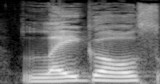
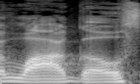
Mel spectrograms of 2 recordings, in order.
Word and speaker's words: Lagos: Lagos or Lagos, depending on how people pronounce it.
